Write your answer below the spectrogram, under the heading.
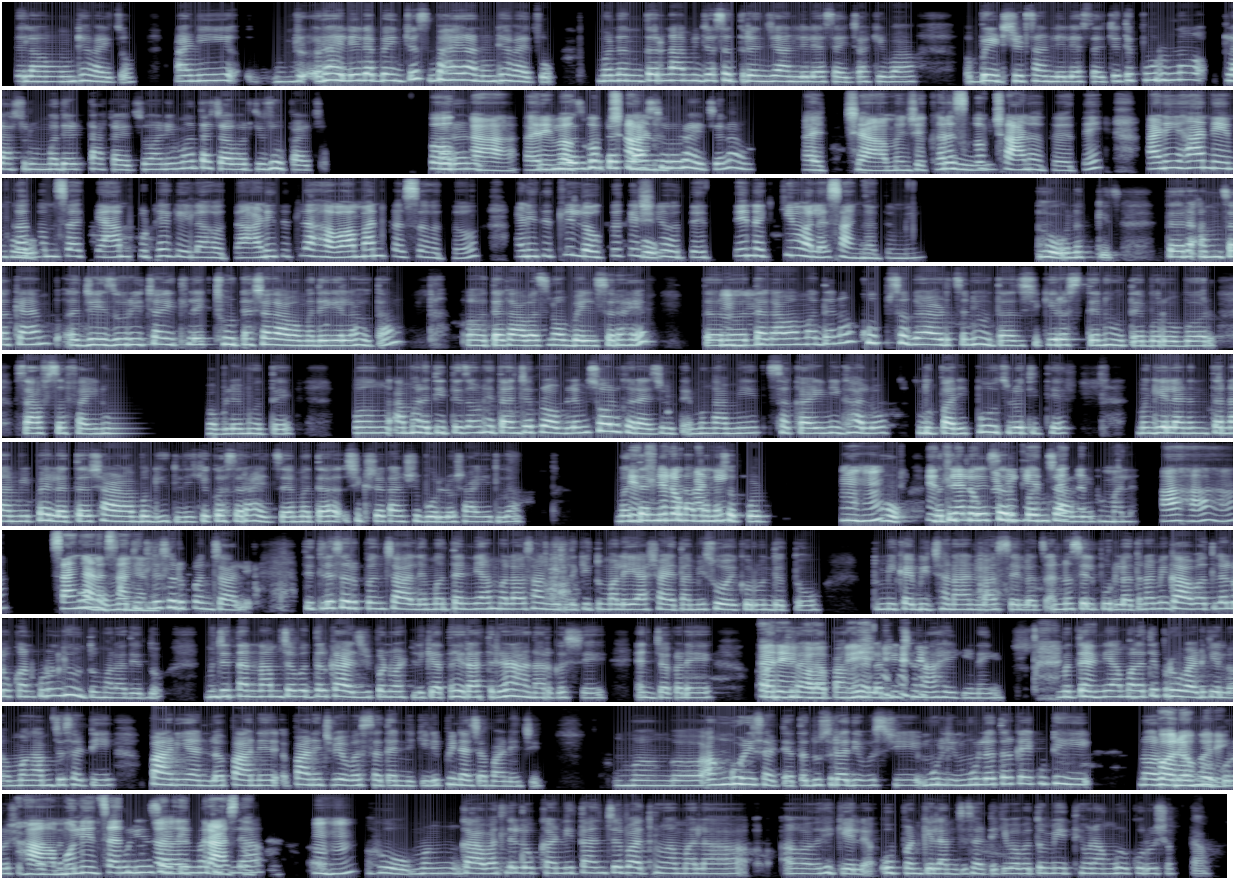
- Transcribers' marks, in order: other noise; other background noise; tapping; dog barking; in English: "सॉल्व्ह"; laughing while speaking: "अरे बापरे!"; chuckle; in English: "प्रोव्हाईड"; in English: "ओपन"
- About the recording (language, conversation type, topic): Marathi, podcast, कॅम्पमधल्या त्या रात्रीची आठवण सांगाल का?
